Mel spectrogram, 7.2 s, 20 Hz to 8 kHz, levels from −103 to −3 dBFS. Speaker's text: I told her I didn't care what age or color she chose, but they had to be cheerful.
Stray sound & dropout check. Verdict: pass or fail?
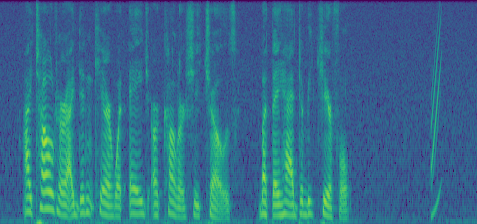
fail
